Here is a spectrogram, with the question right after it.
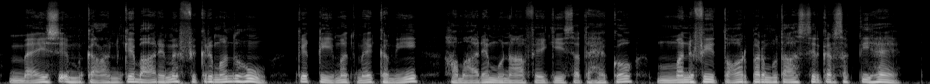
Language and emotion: Urdu, fearful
